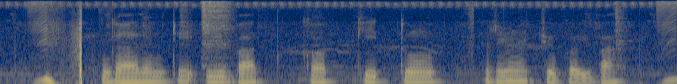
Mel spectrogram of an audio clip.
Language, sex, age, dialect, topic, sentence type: Bhojpuri, male, <18, Western, banking, statement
